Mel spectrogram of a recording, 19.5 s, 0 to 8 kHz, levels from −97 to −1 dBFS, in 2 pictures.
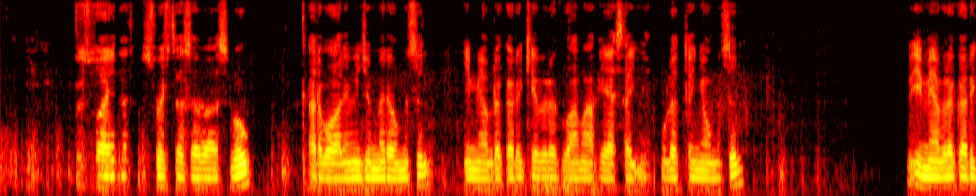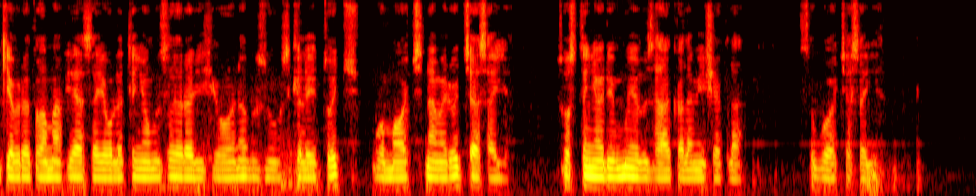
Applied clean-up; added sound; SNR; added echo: neural mask model RNNoise.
